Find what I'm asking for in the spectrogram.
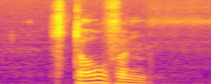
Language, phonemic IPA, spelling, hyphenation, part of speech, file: Dutch, /ˈstoː.və(n)/, stoven, sto‧ven, verb / noun, Nl-stoven.ogg
- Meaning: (verb) 1. to stew on a fire 2. to prepare 3. to stove 4. to simmer for a long time; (noun) plural of stoof; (verb) inflection of stuiven: 1. plural past indicative 2. plural past subjunctive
